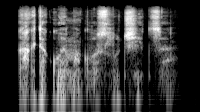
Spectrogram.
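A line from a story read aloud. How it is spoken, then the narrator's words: Whisper. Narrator (Russian): прошептала Рита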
